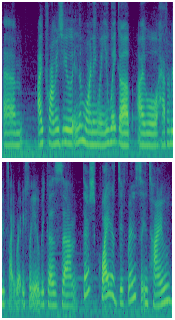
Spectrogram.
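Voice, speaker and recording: With music in the background, a woman talks at a fairly quick pace. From Netherlands. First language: Dutch. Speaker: podcast host. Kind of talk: personal storytelling. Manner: animated.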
